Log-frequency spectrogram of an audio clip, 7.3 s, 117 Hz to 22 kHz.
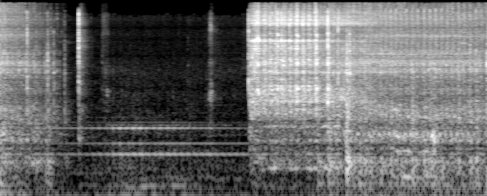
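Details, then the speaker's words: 2018 Yamaha Factor 150 idling after replacing a loose timing chain: small single-cylinder engine running evenly, quieter, with only a light clutch basket rattle remaining. "Isso aqui é as rodas só da campana de embreagem, a campana batendo. E ficou bem calado."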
